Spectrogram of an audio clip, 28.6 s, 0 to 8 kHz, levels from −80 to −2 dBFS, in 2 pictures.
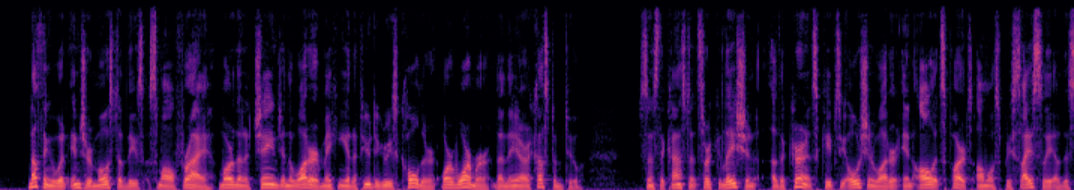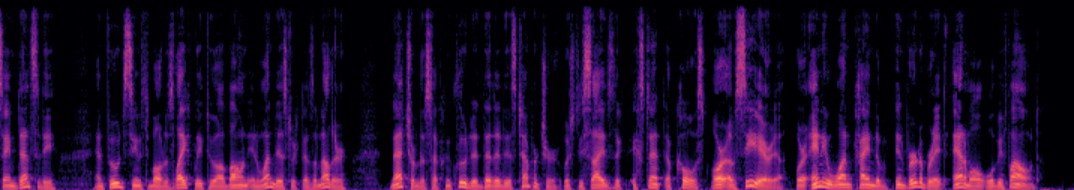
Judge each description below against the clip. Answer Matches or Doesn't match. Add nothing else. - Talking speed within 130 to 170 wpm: Doesn't match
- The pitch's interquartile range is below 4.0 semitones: Doesn't match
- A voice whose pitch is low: Matches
